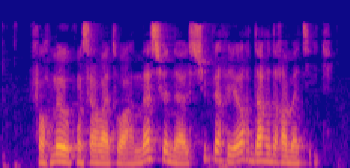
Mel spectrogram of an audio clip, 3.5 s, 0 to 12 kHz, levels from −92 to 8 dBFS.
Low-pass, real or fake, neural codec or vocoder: 7.2 kHz; real; none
